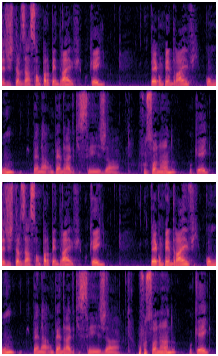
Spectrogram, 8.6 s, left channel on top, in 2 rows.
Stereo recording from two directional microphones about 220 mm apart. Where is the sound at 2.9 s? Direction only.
15° right (ahead or behind).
